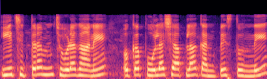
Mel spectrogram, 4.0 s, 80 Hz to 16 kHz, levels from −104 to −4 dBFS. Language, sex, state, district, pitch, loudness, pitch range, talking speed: Telugu, female, Telangana, Hyderabad, 275 Hz, -13 LUFS, 260-290 Hz, 120 wpm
